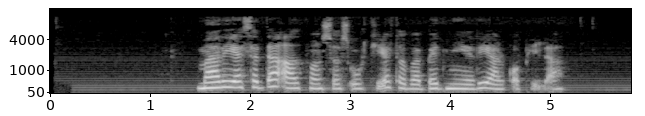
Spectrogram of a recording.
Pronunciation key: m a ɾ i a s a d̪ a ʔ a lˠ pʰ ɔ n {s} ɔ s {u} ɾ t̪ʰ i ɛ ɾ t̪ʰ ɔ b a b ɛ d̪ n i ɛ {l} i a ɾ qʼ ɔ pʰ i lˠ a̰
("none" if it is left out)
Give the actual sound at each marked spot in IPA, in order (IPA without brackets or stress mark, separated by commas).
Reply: s, u, ɾ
